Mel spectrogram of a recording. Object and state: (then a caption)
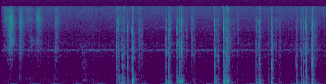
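Cardboard shoe box. A large, hollow black Adidas cardboard shoe box with its lid closed lies on a towel while the fingertips and short nails of both hands tap and trace over it. Soft tracing gives way to clusters of dull, low, hollow thuds with quick decay and faint scratchy tracing between them. The taps come in an irregular, gentle rhythm at a quiet level.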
